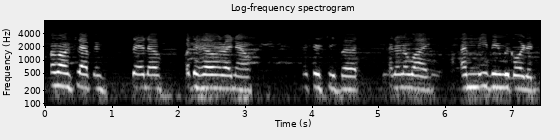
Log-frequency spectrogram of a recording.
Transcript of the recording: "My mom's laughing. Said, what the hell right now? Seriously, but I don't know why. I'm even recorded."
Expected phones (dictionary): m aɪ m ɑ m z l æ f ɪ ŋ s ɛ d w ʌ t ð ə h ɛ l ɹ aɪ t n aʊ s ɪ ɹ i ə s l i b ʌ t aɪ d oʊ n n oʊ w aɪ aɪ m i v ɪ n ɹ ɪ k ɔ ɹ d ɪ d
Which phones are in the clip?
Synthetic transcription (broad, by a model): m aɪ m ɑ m s l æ p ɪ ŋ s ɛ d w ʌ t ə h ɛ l ɹ aɪ t n aʊ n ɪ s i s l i b ʌ t aɪ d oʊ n n oʊ w aɪ aɪ m i v ɪ n ɹ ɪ k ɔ ɹ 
